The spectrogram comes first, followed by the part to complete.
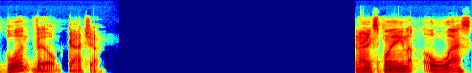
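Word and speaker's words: Blountville: Oh, it's Bluntville.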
